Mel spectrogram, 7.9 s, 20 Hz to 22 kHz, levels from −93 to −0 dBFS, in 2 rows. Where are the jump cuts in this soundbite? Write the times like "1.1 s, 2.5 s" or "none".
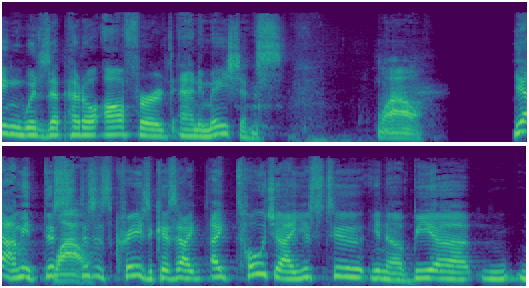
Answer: none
